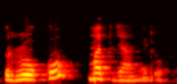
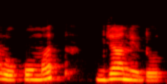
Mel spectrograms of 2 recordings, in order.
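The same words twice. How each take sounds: First: The pause comes right after 'roko'. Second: The pause comes right after 'mat'. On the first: "रोको के पास comma लगा दिया" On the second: "मत के बाद कॉमा लगा दिया"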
